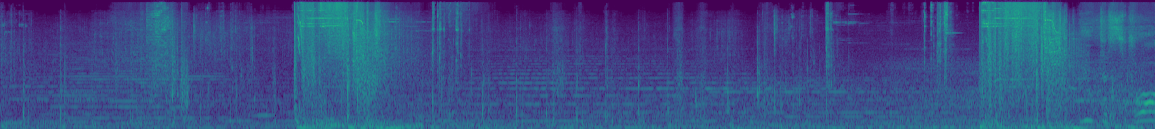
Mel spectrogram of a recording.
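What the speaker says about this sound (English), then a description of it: "I guess I should break the machine" A machine being smashed in the fantasy game Avowed gives repeated heavy crashing bursts and booming impacts over a busy rattling background, with a couple of loud hits standing out.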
